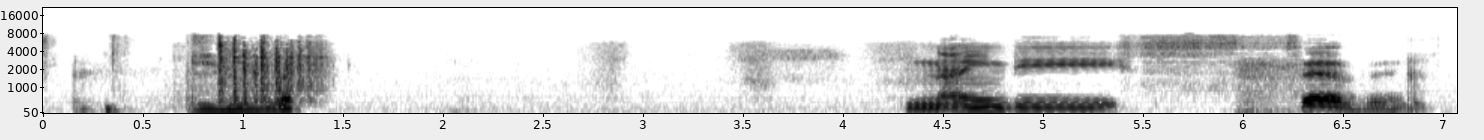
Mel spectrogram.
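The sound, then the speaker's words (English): Themed dice clatter briefly across a hard tabletop, a quick rattle that settles within a second on a roll of 92, followed by quiet ticks and then voices reacting. “You can always roll a 1.”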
